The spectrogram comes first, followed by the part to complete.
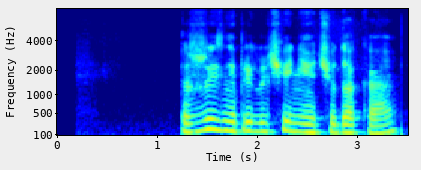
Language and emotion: Russian, neutral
